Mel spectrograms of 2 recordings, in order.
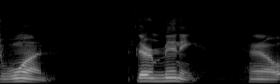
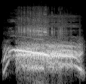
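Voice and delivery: a shrill, much higher, much louder screech; goblin scream; 23 dB louder than usual. Retold or imitated. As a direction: scream like a goblin being hurt.

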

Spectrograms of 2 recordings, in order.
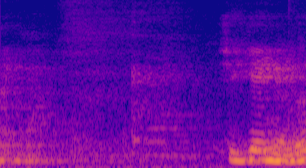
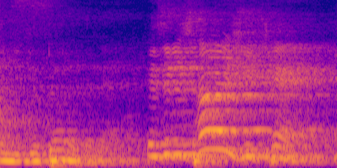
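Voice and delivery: hyping the crowd; 6 dB louder than usual. Real, not acted. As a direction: pump up the room. Crowd call-and-response.

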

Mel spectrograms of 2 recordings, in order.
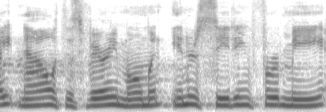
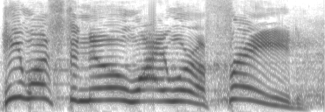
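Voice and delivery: much higher and louder, slow, shouting across; yelled answer; 10 semitones higher, 4 dB louder, slower than usual. Retold or imitated. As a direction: shout it back over the wind. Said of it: "John's like".

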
